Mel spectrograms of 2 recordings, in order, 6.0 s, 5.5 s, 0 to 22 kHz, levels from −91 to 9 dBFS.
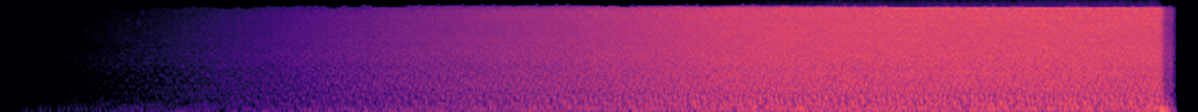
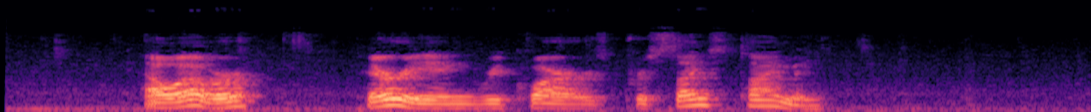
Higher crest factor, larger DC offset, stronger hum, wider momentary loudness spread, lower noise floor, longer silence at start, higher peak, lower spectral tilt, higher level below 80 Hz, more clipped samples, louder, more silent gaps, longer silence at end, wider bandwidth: about the same, 16 dB vs 16 dB; neither; neither; first, 18 LU vs 14 LU; first, -76 dBFS vs -53 dBFS; first, 1.85 s vs 0.15 s; about the same, -2 dBFS vs -2 dBFS; second, 0.5 dB/octave vs -8 dB/octave; about the same, -46 dBFS vs -48 dBFS; neither; first, -13 LUFS vs -17 LUFS; neither; second, 0.15 s vs 1.35 s; first, over 20 kHz vs 7 kHz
